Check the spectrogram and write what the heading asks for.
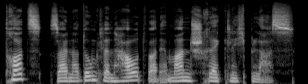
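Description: A woman narrating a children's audiobook in a clear, expressive storytelling manner. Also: sits low, unhurried, no echo, clean studio sound. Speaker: audiobook reader.

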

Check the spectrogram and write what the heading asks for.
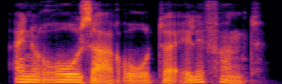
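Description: Deep voiced guy reading a kids story, lots of melody in it, dry close mic. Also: measured pace, gravelly, no echo. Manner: expressive read-aloud storytelling. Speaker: narrator.

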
